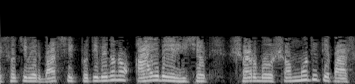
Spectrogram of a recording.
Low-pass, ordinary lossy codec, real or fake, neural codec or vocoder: 3.6 kHz; none; real; none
